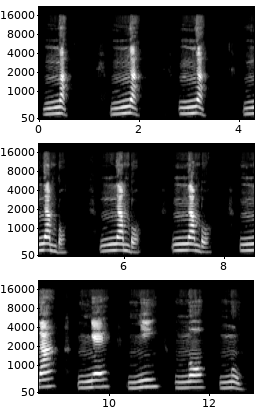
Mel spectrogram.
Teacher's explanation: And therefore the sound is nga, nga, nga, ngambo, ngambo, ngambo, nga, nge, ni, ngo, ngu. Your tongue pulls back a little bit and lifts in the back. And the back part of your tongue is touching the soft palate of your mouth, the top soft palate of your mouth.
